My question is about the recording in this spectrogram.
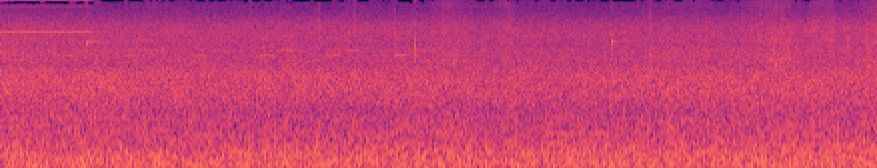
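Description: Strong gusty wind blowing across the microphone, a steady rushing noise.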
